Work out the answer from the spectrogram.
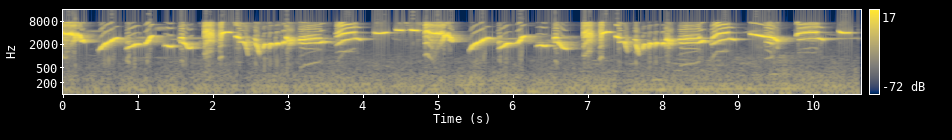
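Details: Oriental magpie-robin (kacer) used as a training master song for young, lazy or quiet birds; loud, fast varied song of rich whistles, sweeping slurs and harsh notes packed in rapid bursts, with low background hum.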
